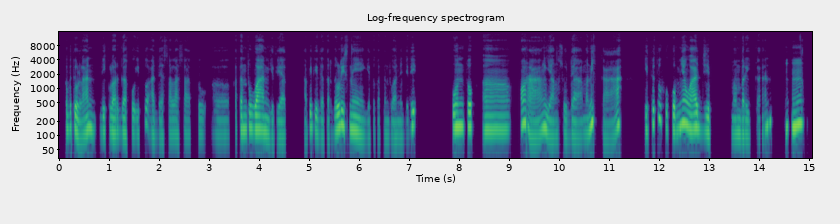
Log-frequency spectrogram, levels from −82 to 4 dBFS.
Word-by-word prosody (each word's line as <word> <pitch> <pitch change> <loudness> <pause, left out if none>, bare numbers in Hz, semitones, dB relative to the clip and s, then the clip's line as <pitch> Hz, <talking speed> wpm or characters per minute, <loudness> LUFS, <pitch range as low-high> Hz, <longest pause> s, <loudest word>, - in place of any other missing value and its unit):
kebetulan 135 -1 +2
di 125 0 -5
keluargaku 120 -2 -2
itu 115 - -9
ada 105 -2 -8
salah 110 +1 -8
satu, 105 +1 -13 0.2
eee, 105 0 -12
ketentuan 135 -2 +3
gitu 100 0 -7
ya, 100 - -4 0.3
tapi 145 0 -4
tidak 110 -5 -5
tertulis 140 +10 +3
nih 115 -7 0
gitu 100 - -23
ketentuannya. 100 -1 -11
Jadi 150 +12 0 0.8
untuk, 155 +1 +5 0.2
eee, 135 0 0 0.3
orang 140 - +2
yang 100 -2 -4
sudah 100 -1 -7
menikah, 110 - 0 0.5
itu 130 +3 -5
tuh 230 - +1
hukumnya 145 +4 +4
wajib 140 -4 +4 0.4
memberikan 110 - -5 0.2
mhm, 165 +4 +5
125 Hz, 120 wpm, -28 LUFS, 105-145 Hz, 0.8 s, untuk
